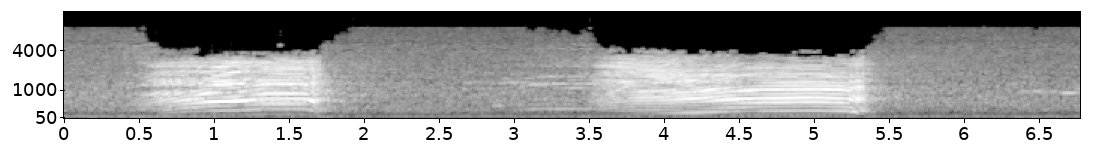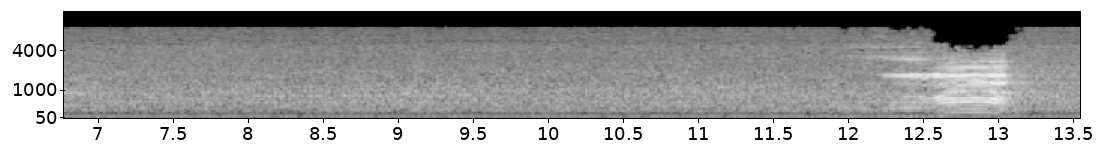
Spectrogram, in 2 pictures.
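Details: A cow on a farm gives two long, harmonic-rich moos, then a shorter, fainter one after a pause.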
